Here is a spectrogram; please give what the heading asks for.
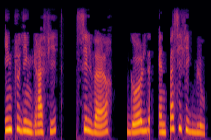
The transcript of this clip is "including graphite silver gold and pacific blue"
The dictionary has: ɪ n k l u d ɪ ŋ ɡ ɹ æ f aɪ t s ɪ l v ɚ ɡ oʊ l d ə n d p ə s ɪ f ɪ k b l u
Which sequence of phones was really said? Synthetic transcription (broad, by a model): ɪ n k l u d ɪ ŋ ɡ ɹ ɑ f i t s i l v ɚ ɡ oʊ l d ə n d p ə s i f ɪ k b l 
